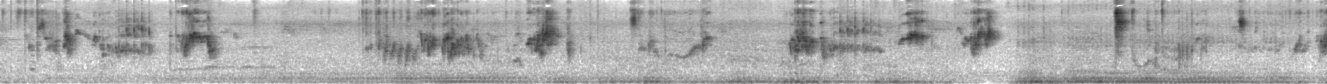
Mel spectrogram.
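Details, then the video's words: Pet budgies loose and flying give a busy run of short scratchy chirps and squawks, scattered and overlapping across the stretch, against a strong low engine-like drone. "Budgies Enjoying Freedom and Chirping"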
